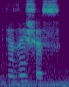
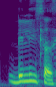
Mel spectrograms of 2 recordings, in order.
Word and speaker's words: delicious: अब next pronunciation सुनिएगा, ये क्या है। delicious, delicious, delicious, delicious, delicious, delicious, तो आपने सुना, इसको क्या बोलना आपने, डिलीशस।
